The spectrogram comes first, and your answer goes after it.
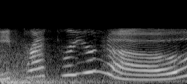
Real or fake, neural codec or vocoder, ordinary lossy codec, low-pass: real; none; AAC, 24 kbps; 5.4 kHz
